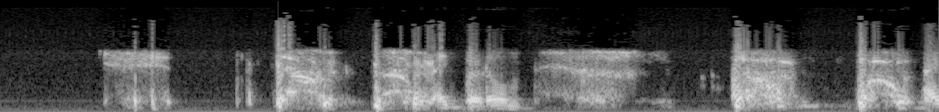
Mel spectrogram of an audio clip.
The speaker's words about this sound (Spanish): Ataque de tos, perdón.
